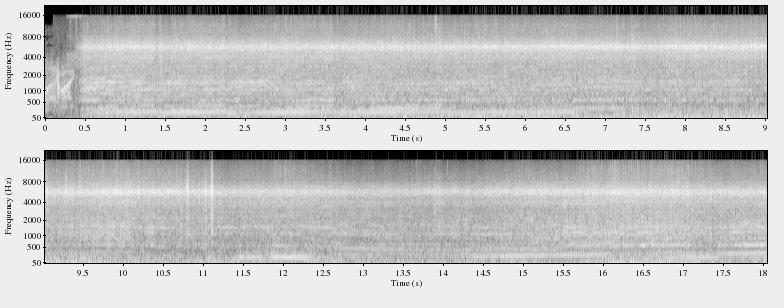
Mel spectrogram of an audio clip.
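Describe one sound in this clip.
A racing car engine screams close by, its pitch shifting as gears change.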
